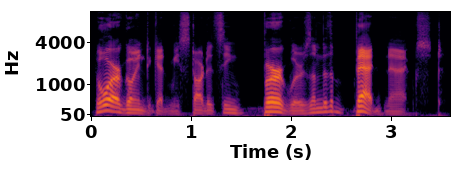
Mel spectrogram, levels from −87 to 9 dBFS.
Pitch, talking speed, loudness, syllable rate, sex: 105 Hz, 200 wpm, -22 LUFS, 4.9 syllables/s, male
